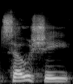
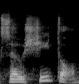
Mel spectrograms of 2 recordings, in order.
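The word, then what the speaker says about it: Xóchitl: She beat Xochitl, that's pronounced, I thought it's like Xochitl, but it's Xochitl Galvez, who was a self-made woman, started a tech company.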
